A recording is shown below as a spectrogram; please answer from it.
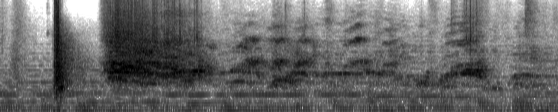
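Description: Background music, with a sharp smack about a second in, then a couple of seconds of loud screaming and shouting, after which voices carry on over the music.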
